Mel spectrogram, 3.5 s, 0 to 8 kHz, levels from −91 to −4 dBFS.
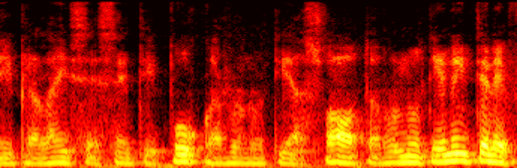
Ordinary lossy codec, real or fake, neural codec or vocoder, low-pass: none; fake; codec, 16 kHz, 8 kbps, FreqCodec, smaller model; none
